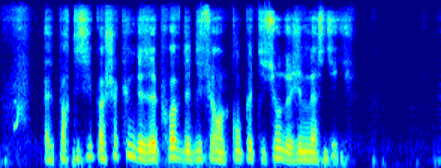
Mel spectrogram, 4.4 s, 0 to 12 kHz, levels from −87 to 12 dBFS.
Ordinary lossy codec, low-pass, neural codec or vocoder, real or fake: Opus, 24 kbps; 10.8 kHz; autoencoder, 48 kHz, 32 numbers a frame, DAC-VAE, trained on Japanese speech; fake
